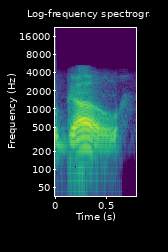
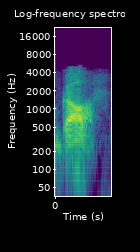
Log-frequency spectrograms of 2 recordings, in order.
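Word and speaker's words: Gough: For years I was constantly pronouncing it as Michael Goh, even though it's G-O-U-G-H. But I thought the GH was silent, like fru or something like that. But then somebody said, no, it's Michael Goff.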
